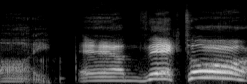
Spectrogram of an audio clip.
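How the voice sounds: A gruff, high-pitched put-on character voice from a man, with very wide pitch swings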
